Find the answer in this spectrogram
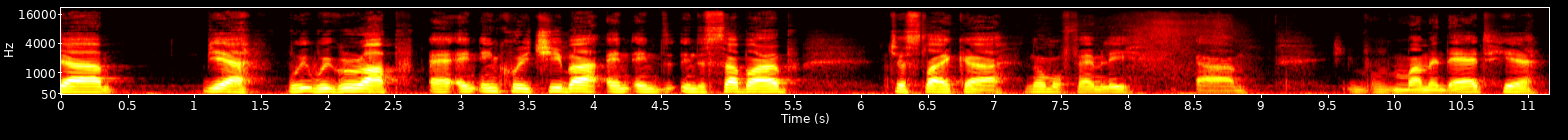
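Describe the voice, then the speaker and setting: Man, from Brazil, thirties, gym owner guest, casual interview, hesitant, many fillers. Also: mid-range voice.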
